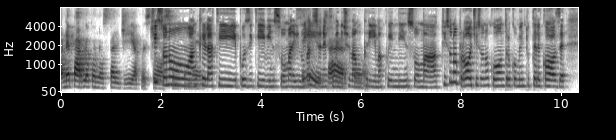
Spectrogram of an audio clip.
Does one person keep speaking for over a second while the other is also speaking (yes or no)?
yes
